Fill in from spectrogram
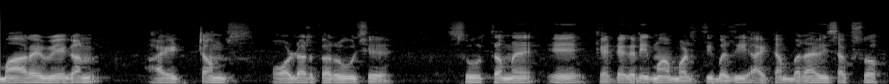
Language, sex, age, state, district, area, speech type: Gujarati, male, 45-60, Gujarat, Anand, rural, read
